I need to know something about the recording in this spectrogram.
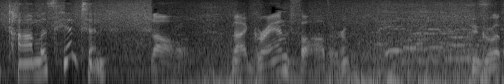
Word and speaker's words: Hinton: Wandering through life one day, and I opened the mail, and there was this letter from Audrey Hinton, Hinton. Same pronunciation, a little different spelling.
